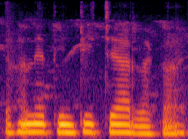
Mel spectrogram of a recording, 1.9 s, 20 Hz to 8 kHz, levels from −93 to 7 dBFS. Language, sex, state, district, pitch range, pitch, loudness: Bengali, female, Assam, Hailakandi, 165-175 Hz, 170 Hz, -14 LUFS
